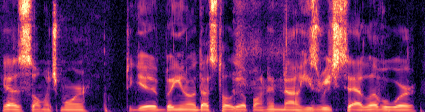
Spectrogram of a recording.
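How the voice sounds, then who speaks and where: A man's voice: low voice, monotone, fast, a little mellow. An American man co-hosting a podcast in casual slang, repeating his points for emphasis. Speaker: podcast co-host. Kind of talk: casual group chat.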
